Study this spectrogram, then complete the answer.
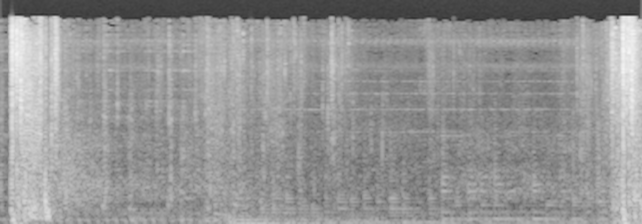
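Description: Shotgun and weapon fire in the console shooter Warface on Xbox One, with heavy blasts near the start and end and scattered shots and game action in between, loud and close.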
